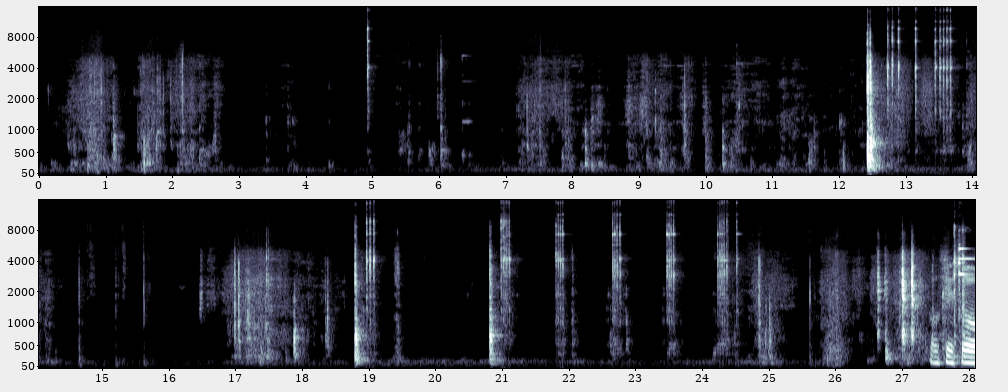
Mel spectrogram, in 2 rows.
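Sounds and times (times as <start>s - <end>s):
ratchet wrench clicking: 12.7s - 13.8s, 18.8s - 19.2s, 21.0s - 21.2s, 21.8s - 22.9s, 23.5s - 24.6s.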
